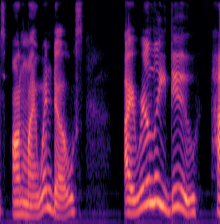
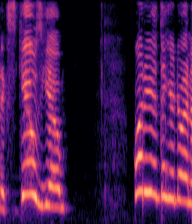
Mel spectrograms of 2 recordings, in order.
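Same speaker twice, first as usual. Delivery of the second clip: retold outraged scold, much higher; 10 semitones higher than usual. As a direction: call out the startled passerby. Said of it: "as soon as I said".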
